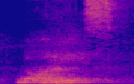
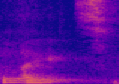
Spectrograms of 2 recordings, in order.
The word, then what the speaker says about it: Pilates: Pates for a reason pilates pilates maybe have not say it right pilates pilates all right not polites but it's not but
